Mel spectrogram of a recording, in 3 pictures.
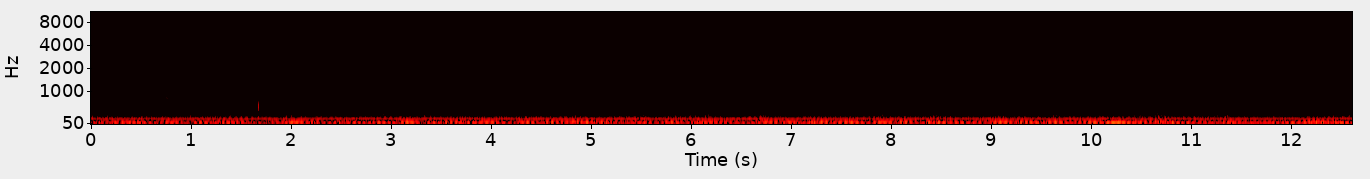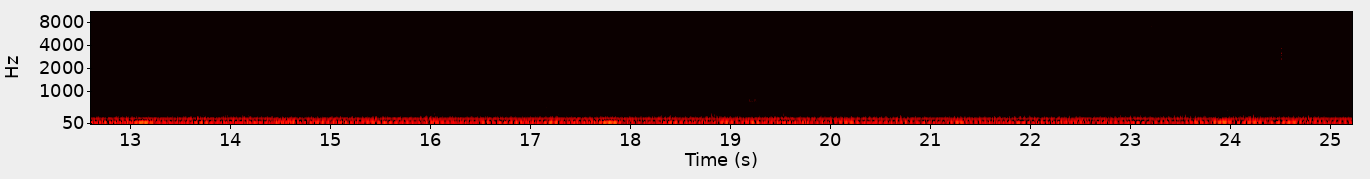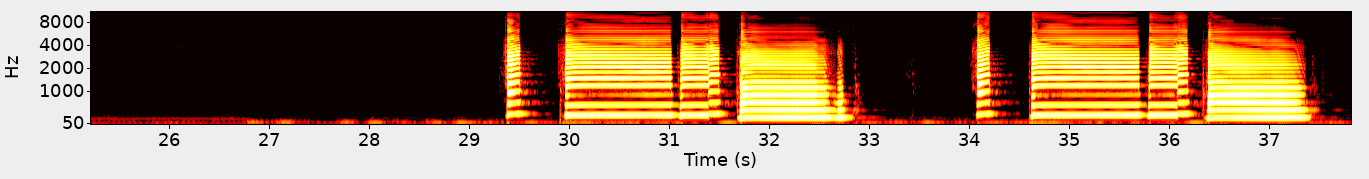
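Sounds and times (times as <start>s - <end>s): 
saxophone: 29.4s - 32.9s, 34.0s - 37.5s.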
